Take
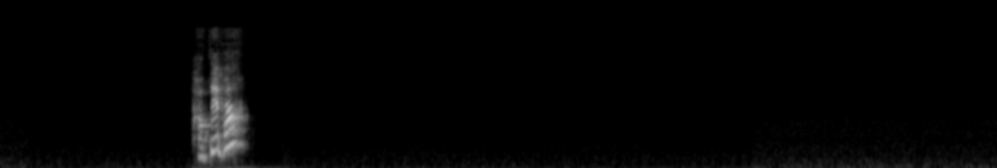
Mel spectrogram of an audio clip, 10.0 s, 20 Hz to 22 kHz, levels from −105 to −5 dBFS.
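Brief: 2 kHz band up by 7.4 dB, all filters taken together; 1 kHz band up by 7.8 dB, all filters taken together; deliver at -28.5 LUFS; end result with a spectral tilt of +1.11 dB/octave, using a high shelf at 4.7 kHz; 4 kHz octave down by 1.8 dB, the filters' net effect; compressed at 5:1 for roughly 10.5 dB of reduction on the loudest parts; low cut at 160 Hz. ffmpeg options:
-af "highpass=160,equalizer=f=1000:t=o:g=8.5,equalizer=f=2000:t=o:g=8,equalizer=f=4000:t=o:g=-7.5,highshelf=f=4700:g=-5,acompressor=threshold=0.0501:ratio=5,volume=1.5"

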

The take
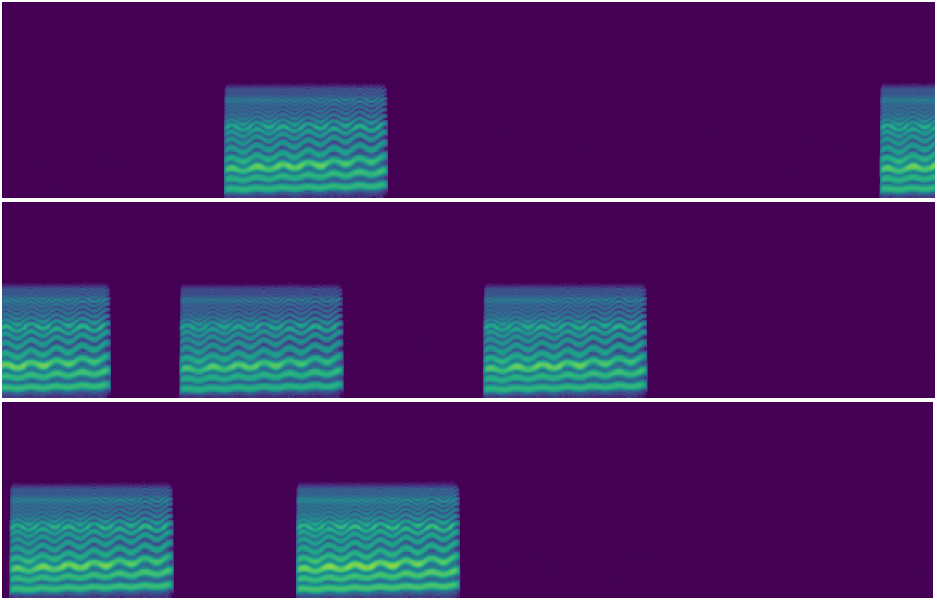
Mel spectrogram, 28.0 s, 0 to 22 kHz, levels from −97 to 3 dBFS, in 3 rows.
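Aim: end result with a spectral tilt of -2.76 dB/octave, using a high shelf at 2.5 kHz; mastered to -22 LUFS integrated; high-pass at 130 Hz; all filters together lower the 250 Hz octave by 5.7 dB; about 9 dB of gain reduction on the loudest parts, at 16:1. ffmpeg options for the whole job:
-af "highpass=130,equalizer=f=250:t=o:g=-6,highshelf=f=2500:g=4.5,acompressor=threshold=0.0631:ratio=16,volume=2.51"

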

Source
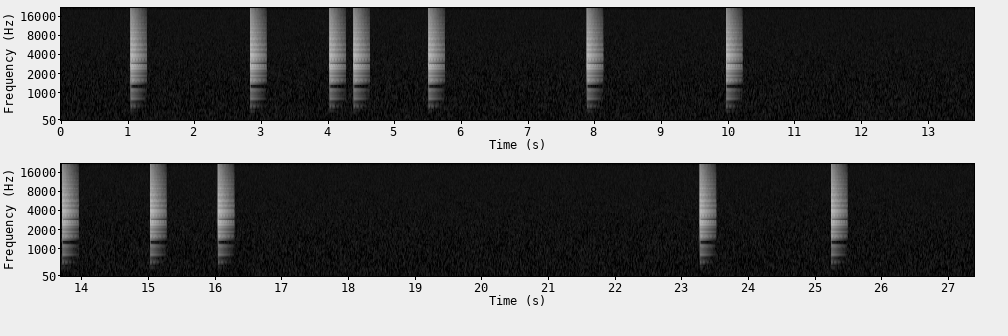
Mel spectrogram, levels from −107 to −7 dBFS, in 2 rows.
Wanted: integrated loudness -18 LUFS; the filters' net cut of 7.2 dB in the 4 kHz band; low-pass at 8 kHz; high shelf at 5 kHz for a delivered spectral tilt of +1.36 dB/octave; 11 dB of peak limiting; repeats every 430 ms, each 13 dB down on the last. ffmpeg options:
-af "lowpass=8000,equalizer=f=4000:t=o:g=-4,highshelf=f=5000:g=-9,alimiter=level_in=1.26:limit=0.0631:level=0:latency=1,volume=0.794,aecho=1:1:430|860|1290:0.224|0.0493|0.0108,volume=18.8"

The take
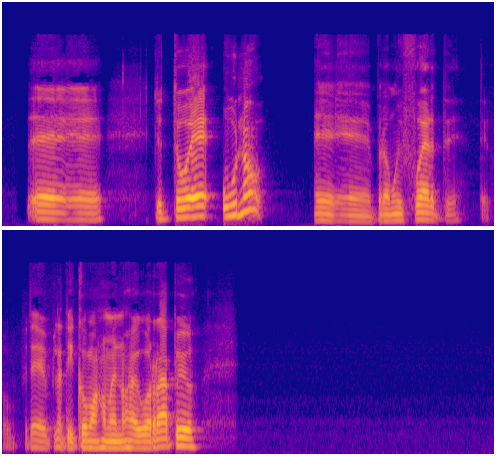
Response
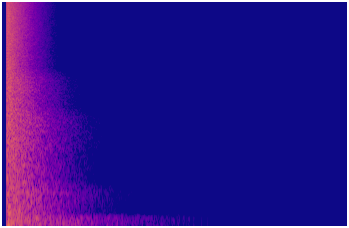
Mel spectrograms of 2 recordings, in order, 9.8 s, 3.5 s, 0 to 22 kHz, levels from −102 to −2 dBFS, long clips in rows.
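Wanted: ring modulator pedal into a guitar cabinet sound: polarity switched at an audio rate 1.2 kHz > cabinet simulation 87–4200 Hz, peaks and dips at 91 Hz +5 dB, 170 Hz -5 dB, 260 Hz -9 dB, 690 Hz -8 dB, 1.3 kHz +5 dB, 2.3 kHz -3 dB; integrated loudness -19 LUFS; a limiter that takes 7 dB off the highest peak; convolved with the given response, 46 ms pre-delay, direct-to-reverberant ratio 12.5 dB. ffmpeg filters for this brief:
-filter_complex "[0:a]alimiter=limit=0.168:level=0:latency=1,asplit=2[s0][s1];[1:a]atrim=start_sample=2205,adelay=46[s2];[s1][s2]afir=irnorm=-1:irlink=0,volume=0.0891[s3];[s0][s3]amix=inputs=2:normalize=0,aeval=exprs='val(0)*sgn(sin(2*PI*1200*n/s))':c=same,highpass=87,equalizer=f=91:t=q:w=4:g=5,equalizer=f=170:t=q:w=4:g=-5,equalizer=f=260:t=q:w=4:g=-9,equalizer=f=690:t=q:w=4:g=-8,equalizer=f=1300:t=q:w=4:g=5,equalizer=f=2300:t=q:w=4:g=-3,lowpass=f=4200:w=0.5412,lowpass=f=4200:w=1.3066,volume=2.37"

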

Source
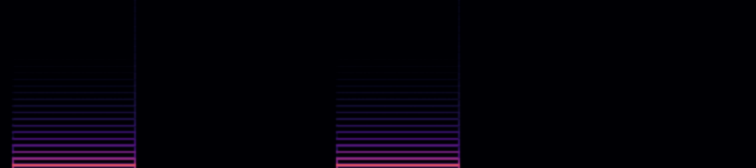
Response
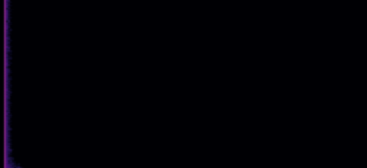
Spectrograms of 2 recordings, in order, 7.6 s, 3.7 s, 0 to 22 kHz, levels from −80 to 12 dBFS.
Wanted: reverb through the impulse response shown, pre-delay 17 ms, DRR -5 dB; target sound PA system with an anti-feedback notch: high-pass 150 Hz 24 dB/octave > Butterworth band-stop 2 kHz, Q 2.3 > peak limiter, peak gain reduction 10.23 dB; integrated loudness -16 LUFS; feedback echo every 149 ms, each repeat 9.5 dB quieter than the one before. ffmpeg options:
-filter_complex "[0:a]aecho=1:1:149|298|447|596:0.335|0.111|0.0365|0.012,asplit=2[s0][s1];[1:a]atrim=start_sample=2205,adelay=17[s2];[s1][s2]afir=irnorm=-1:irlink=0,volume=2.51[s3];[s0][s3]amix=inputs=2:normalize=0,highpass=f=150:w=0.5412,highpass=f=150:w=1.3066,asuperstop=centerf=2000:order=8:qfactor=2.3,volume=2.37,alimiter=limit=0.251:level=0:latency=1"

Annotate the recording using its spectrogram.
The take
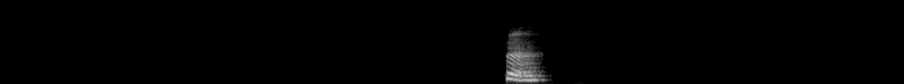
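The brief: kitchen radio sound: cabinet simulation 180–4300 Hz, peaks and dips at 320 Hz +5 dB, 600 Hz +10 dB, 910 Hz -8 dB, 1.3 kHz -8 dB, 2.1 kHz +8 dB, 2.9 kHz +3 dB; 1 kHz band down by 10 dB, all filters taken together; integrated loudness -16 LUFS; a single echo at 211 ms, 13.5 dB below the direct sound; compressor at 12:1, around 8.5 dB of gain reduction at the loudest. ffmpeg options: -af "equalizer=f=1000:t=o:g=-9,acompressor=threshold=0.0794:ratio=12,highpass=180,equalizer=f=320:t=q:w=4:g=5,equalizer=f=600:t=q:w=4:g=10,equalizer=f=910:t=q:w=4:g=-8,equalizer=f=1300:t=q:w=4:g=-8,equalizer=f=2100:t=q:w=4:g=8,equalizer=f=2900:t=q:w=4:g=3,lowpass=f=4300:w=0.5412,lowpass=f=4300:w=1.3066,aecho=1:1:211:0.211,volume=4.22"

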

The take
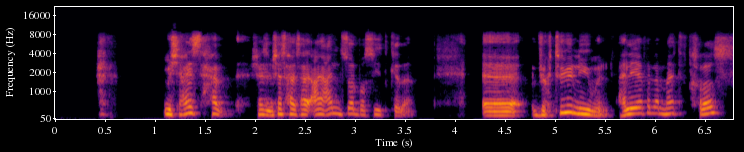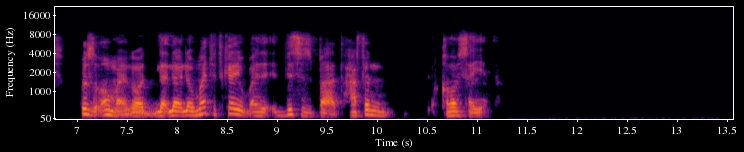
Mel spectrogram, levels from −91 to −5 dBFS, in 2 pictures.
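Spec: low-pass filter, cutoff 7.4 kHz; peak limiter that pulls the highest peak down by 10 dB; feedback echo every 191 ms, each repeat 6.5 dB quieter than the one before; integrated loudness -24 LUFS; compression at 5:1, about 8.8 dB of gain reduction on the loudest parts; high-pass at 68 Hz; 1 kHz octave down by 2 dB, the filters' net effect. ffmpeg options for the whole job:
-af "highpass=68,lowpass=7400,equalizer=f=1000:t=o:g=-3,acompressor=threshold=0.0251:ratio=5,alimiter=level_in=2.37:limit=0.0631:level=0:latency=1,volume=0.422,aecho=1:1:191|382|573|764|955|1146:0.473|0.222|0.105|0.0491|0.0231|0.0109,volume=7.08"

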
